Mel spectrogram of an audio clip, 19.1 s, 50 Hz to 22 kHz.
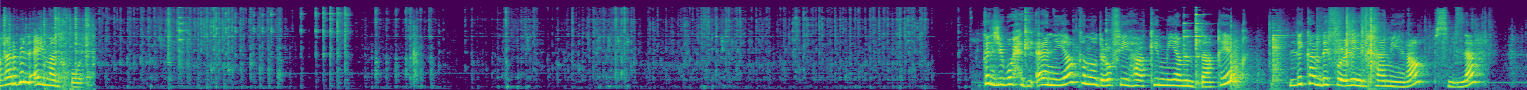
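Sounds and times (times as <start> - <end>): whisk scraping glass bowl: 0.1 - 12.2.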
